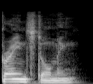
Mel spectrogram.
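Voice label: "brainstorming", British English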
